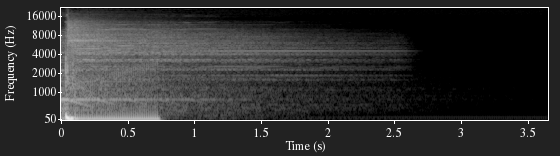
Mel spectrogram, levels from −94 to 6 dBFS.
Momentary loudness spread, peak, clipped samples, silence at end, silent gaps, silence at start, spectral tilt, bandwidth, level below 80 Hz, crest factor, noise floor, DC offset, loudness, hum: 22 LU; 0 dBFS; under 0.1%; 2.25 s; none; 0 s; -3.5 dB/octave; 18 kHz; -26 dBFS; 22 dB; -77 dBFS; under 0.1%; -25 LUFS; none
